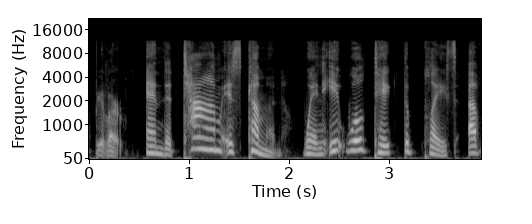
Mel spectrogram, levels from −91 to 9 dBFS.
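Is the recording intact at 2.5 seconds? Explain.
Yes, the speech at 2.5 seconds plays through intact, with no dropout, click, distortion or other fault at that moment.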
